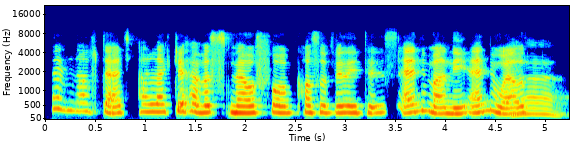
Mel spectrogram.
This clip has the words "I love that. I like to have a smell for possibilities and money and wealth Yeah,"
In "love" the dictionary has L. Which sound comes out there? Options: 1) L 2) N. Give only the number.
2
